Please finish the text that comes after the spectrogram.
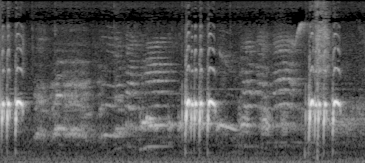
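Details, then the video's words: Local zebra dove from Indonesia in active song, played to lure other doves into answering. Three clipped, rattling coo phrases stand out over a busy background of softer, wavering coos from other birds. "Perkutut Lokal Gacor Untuk pancingan kutut perkutut agar saling bunyi BERSAUTAN"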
